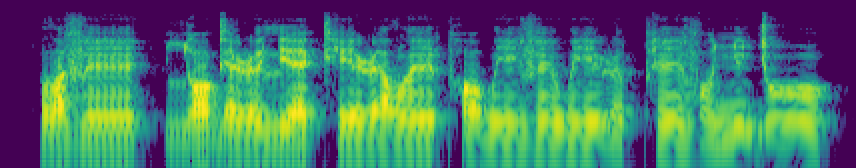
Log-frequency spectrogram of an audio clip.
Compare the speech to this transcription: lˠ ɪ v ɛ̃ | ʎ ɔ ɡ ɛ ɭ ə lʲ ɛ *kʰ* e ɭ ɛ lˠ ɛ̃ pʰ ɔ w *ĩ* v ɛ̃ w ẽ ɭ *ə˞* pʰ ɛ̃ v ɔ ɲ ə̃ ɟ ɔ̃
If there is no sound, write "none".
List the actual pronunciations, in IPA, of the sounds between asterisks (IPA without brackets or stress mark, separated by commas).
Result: kʰ, ẽ, ə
